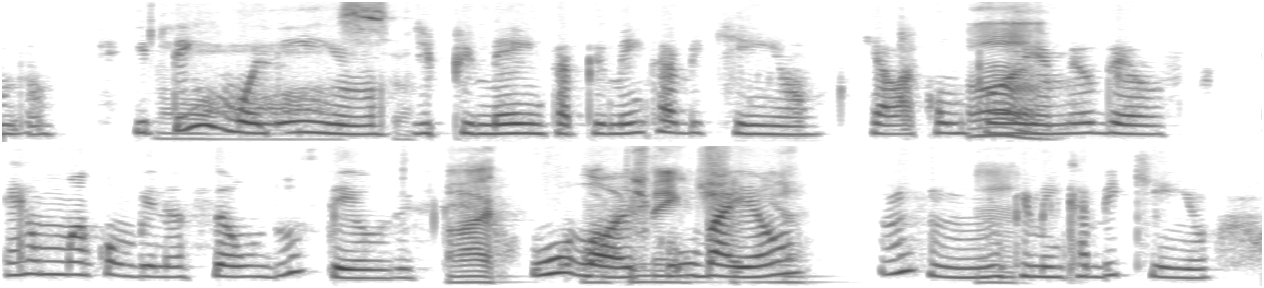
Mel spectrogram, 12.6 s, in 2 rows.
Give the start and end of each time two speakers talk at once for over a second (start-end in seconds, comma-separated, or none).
0.8-2.1, 8.9-10.3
